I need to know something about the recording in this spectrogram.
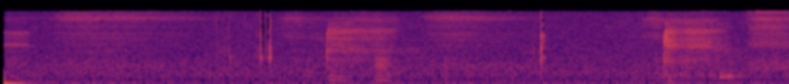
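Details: Male snoring during sleep, also twitching and laughing: soft, slow noisy breaths with faint snorting in a quiet room, broken by a few sharp clicks; light snoring.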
